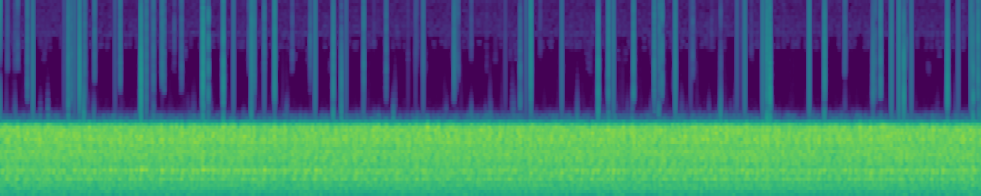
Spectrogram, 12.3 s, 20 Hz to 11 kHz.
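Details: VW Polo Sedan CFNA petrol engine at 2,222 km, cold start at -5 °C after an overnight stand, oil three matchheads below max, Lukoil 98 fuel: steady quick knock of about four a second at idle; cause unknown.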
